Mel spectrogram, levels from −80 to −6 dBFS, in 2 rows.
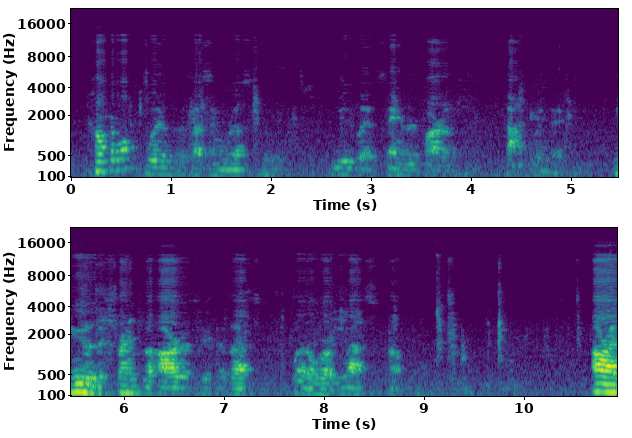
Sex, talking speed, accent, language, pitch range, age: male, 125 wpm, American, English, 120-160 Hz, 50-69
